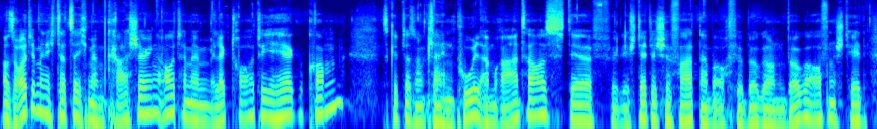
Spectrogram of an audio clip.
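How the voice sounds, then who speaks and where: A man talks at a very fast pace with very even loudness and ordinary pitch variation, recorded with a dry, close sound and no echo. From Rhineland, Germany (Monheim am Rhein). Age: 30s. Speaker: mayor. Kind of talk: interview.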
